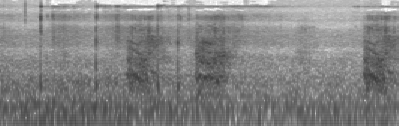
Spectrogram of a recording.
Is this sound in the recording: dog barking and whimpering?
yes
